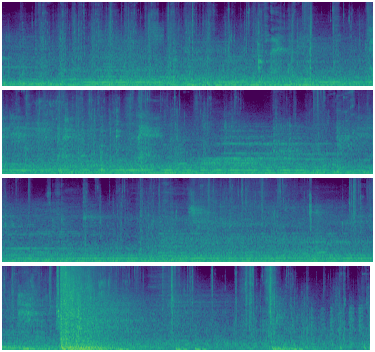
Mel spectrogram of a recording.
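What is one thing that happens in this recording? Heavy metal boots clank on the floor.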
